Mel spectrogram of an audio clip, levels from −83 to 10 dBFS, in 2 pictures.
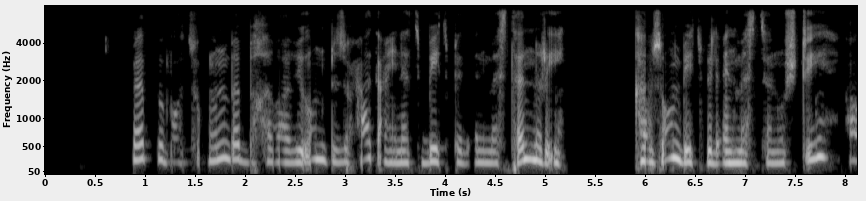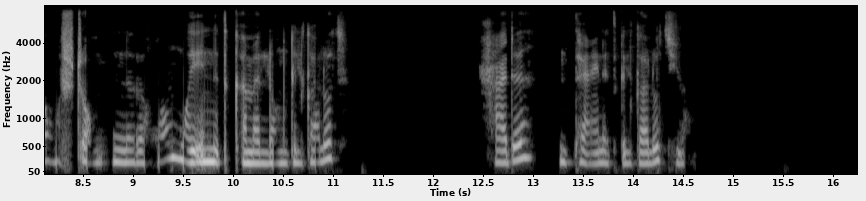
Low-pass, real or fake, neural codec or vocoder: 7.2 kHz; real; none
